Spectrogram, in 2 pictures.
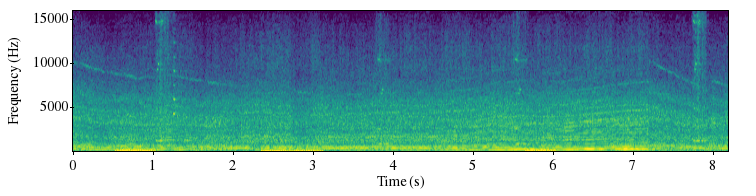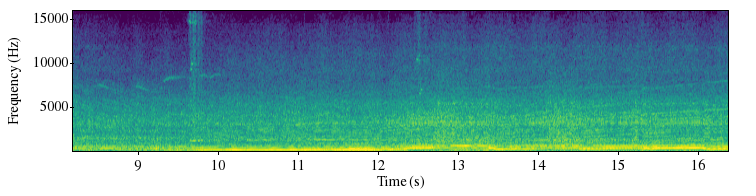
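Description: A 2025 Formula 1 car in a racing game during pre-season testing, its engine note climbing and dropping through several gear changes with rising pitch sweeps, steady and fairly loud, punctuated by short low thumps, no talking.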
